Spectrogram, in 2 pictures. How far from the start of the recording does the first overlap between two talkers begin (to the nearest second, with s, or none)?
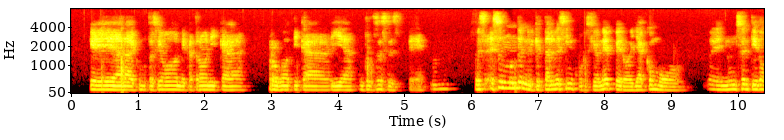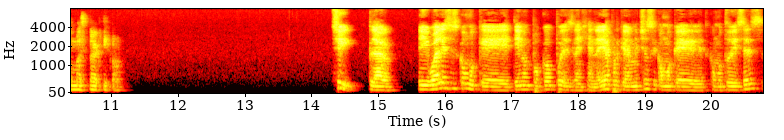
none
